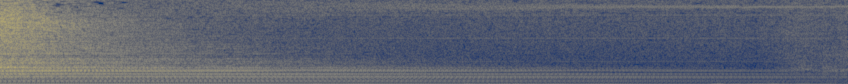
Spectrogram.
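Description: Last chord of a band's song ringing out and slowly fading away, after a few short stabbed chords.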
